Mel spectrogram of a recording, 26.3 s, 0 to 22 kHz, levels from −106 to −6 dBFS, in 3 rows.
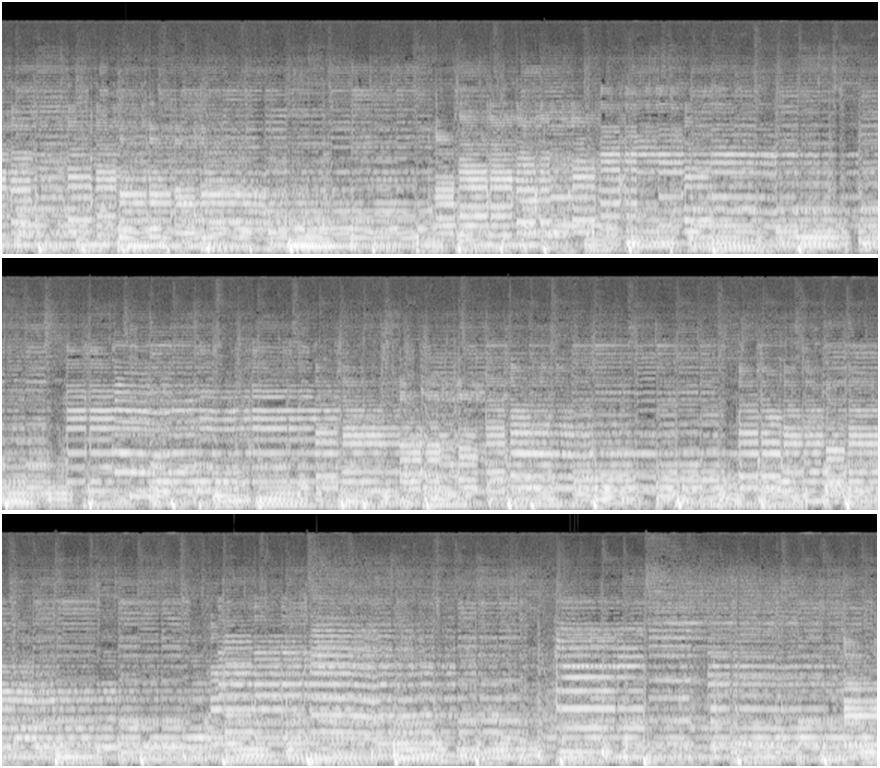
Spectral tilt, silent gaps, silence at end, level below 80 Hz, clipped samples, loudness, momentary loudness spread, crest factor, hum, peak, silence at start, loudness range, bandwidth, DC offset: -6.5 dB/octave; none; 0 s; -24 dBFS; under 0.1%; -12 LUFS; 3 LU; 12 dB; none; 0 dBFS; 0 s; 1 LU; 16.5 kHz; under 0.1%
